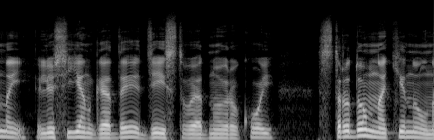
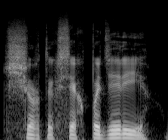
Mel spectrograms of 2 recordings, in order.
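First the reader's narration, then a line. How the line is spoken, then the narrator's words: Muttering. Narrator (Russian): бормотал он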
